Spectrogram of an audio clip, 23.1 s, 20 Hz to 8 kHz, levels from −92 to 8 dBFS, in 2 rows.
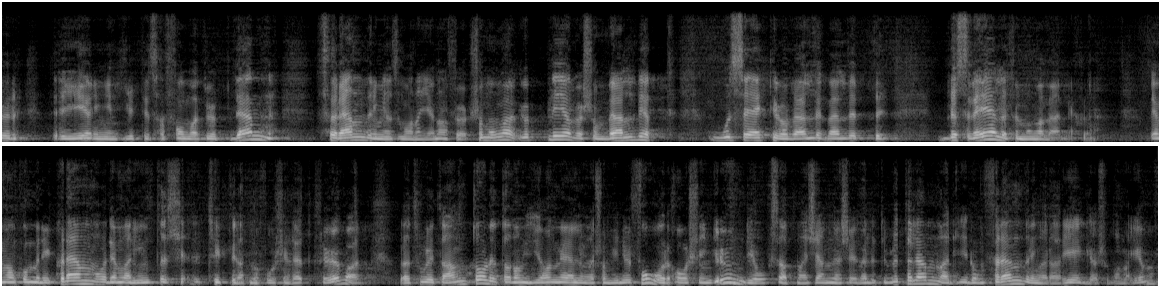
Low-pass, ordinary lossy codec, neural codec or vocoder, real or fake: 7.2 kHz; none; codec, 44.1 kHz, 2.6 kbps, SNAC; fake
